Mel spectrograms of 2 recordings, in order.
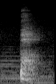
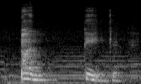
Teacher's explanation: Ginagawa sa pamamagitan ng pagdikit ng dalawang labi at pagpapakawala ng hangin.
